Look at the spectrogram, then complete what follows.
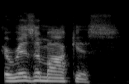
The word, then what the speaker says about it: Eryximachus: Yeah, don't look at the word. Don't try to look at it phonetically. Erysimachus.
